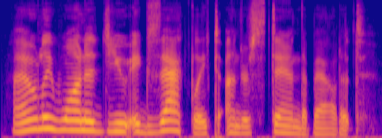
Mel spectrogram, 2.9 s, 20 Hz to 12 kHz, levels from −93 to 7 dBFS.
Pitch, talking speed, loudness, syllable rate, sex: 190 Hz, 190 wpm, -18 LUFS, 6.3 syllables/s, female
